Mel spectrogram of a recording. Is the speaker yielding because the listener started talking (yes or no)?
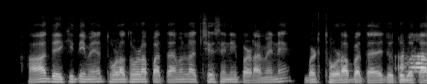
yes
